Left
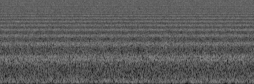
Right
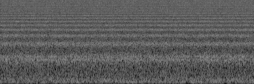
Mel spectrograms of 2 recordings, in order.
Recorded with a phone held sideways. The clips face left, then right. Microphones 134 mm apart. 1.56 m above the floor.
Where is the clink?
I don't hear a clink.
